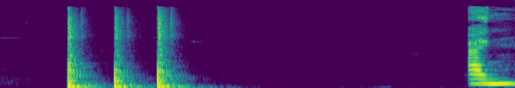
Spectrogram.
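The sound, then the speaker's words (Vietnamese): Three loud, sharp knocks on a door at night come evenly spaced in quick succession. After a pause, a brief voice calls out. “Ba tiếng gõ cửa vang lên.”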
